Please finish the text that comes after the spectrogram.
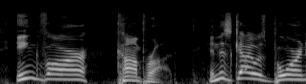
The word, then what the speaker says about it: Ingvar Kamprad: there and it'll play his name but it's Inc var comp rod and this guy was born in 1926 and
